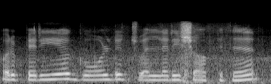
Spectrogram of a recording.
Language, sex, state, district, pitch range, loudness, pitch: Tamil, female, Tamil Nadu, Chennai, 200-225 Hz, -14 LUFS, 210 Hz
